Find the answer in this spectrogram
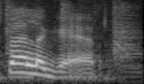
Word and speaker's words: Balaguer: What's the pronunciation? It's Balaguer.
